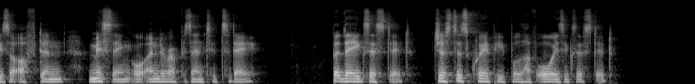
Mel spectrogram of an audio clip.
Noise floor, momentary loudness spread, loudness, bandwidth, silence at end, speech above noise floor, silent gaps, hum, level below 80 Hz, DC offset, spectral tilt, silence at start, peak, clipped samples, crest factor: -78 dBFS; 9 LU; -22 LUFS; 15 kHz; 0.85 s; 56 dB; none; none; -58 dBFS; under 0.1%; -4.5 dB/octave; 0 s; -2 dBFS; under 0.1%; 20 dB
